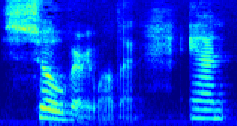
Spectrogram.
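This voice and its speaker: A woman talks through book reviews in a casual vlog style, with a mid-pitched voice. She is effusive and emphatic, circling back to repeat phrases when she wants to stress a point. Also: steady tone, a little slow.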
